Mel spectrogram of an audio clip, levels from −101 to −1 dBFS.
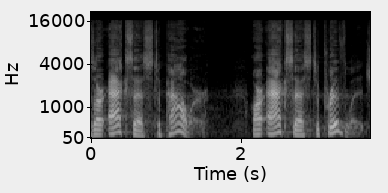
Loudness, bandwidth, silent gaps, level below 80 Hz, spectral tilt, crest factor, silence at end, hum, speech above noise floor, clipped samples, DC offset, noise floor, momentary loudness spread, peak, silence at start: -39 LUFS; 17 kHz; none; under -90 dBFS; -4.5 dB/octave; 20 dB; 0 s; none; 37 dB; under 0.1%; under 0.1%; -77 dBFS; 10 LU; -20 dBFS; 0 s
